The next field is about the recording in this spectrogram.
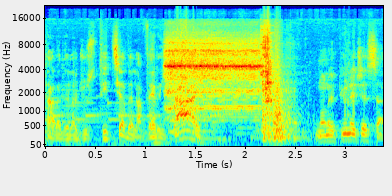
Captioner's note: the telephone rings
